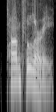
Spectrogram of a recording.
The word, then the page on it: Tomfoolery: American English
